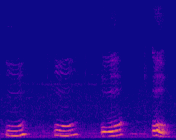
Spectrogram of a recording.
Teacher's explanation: ये जीभ के पीछे वाले भाग से बोले जा रहे हैं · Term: पश्च स्वर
